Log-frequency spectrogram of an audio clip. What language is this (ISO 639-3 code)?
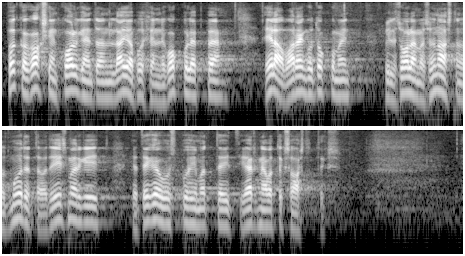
est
